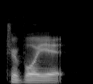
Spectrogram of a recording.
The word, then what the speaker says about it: Trbojevic: Am I saying that correctly? – Sure. – You got to put a tr at the end. – Trbojevic. I should know. They're Serbian, aren't they? – Trbojevic.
